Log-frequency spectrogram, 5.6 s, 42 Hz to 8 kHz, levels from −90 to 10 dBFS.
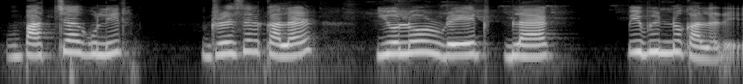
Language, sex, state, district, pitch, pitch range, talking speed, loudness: Bengali, female, West Bengal, Cooch Behar, 275 Hz, 250-310 Hz, 120 wpm, -16 LUFS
